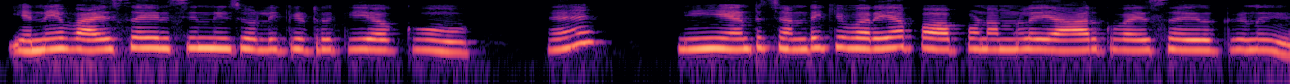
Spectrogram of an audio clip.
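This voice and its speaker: Shrill bossy old mother-in-law. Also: level tone, brisk. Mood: scolding. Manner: scolding, demanding, picks fights.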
